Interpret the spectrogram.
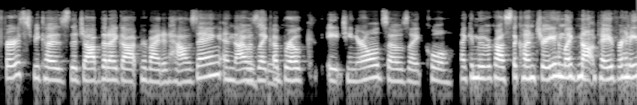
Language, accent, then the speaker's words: English; Ohio, United States; now in Phoenix, United States; I'm from Ohio.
